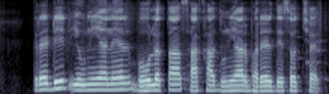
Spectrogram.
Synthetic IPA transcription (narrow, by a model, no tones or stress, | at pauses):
kɾeɖiʈjunijəneɾbəɦulət̪asakʰad̪unijaɾbʱəɾeɾd̪esɔt̪̚t͡ʃʰɛ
